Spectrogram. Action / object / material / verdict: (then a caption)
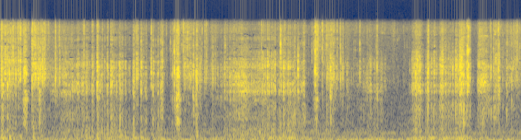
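scrape / bar of soap scraped with a metal blade / soap / none. A metal blade scrapes flakes off the edge of a solid white embossed soap bar held in a gloved hand. The sound is a dry, bright, crinkly scraping made of rapid crackling strokes that swell and fade, with almost no low end.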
